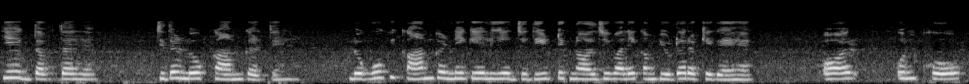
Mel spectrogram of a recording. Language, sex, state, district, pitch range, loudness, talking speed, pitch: Hindi, female, Delhi, New Delhi, 245-270 Hz, -13 LUFS, 140 wpm, 255 Hz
